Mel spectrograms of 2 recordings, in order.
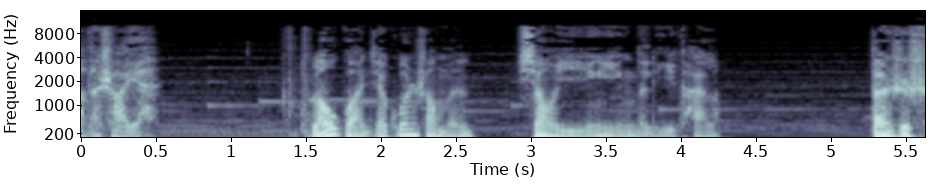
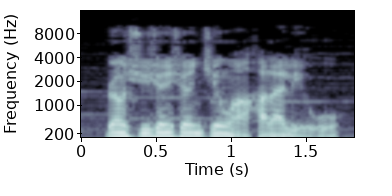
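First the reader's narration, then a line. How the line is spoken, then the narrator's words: Flat, indifferent. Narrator (Chinese): 冷风淡淡的回应了一句…又附加了一句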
